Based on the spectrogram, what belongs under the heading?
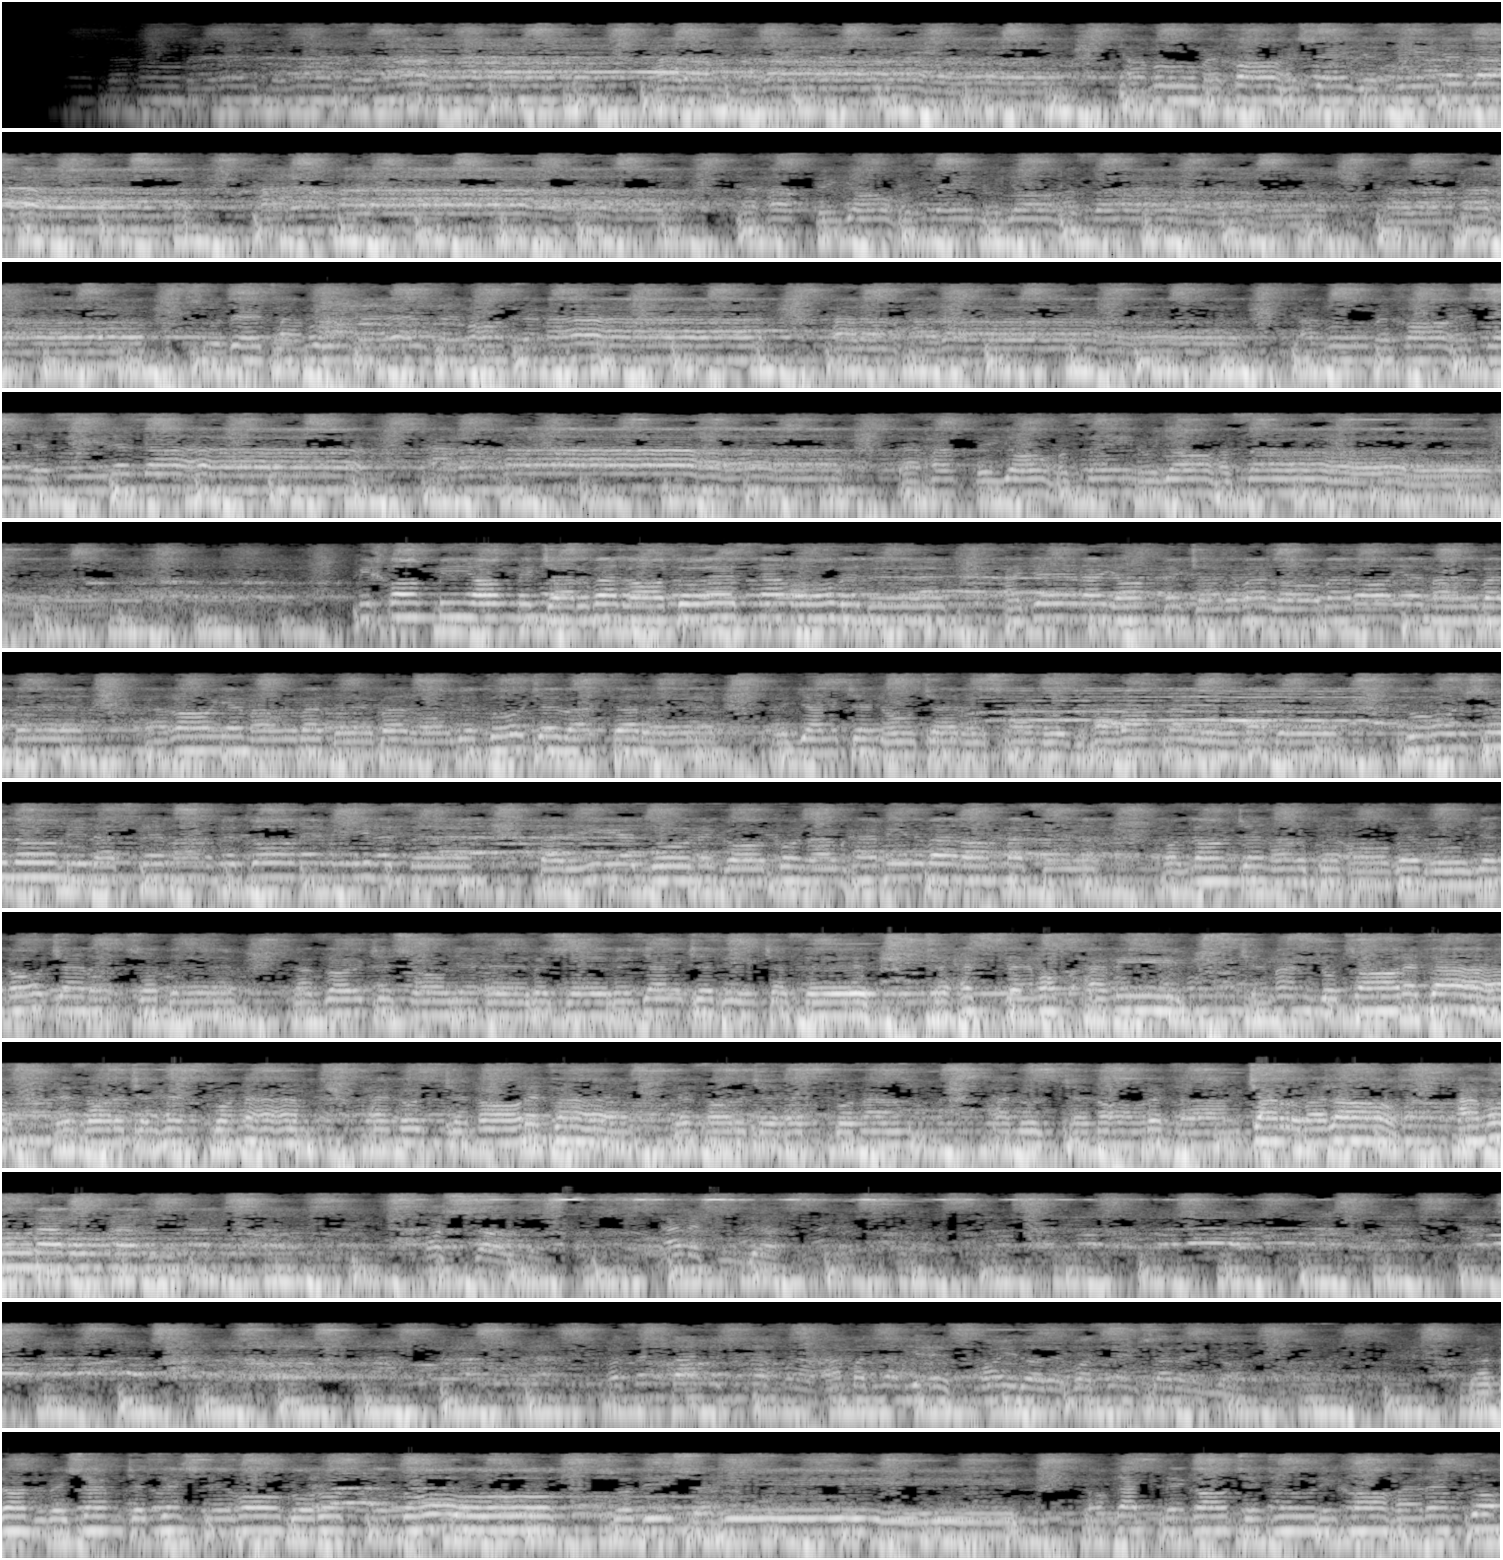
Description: شور - تموم التماس من حرم حرم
